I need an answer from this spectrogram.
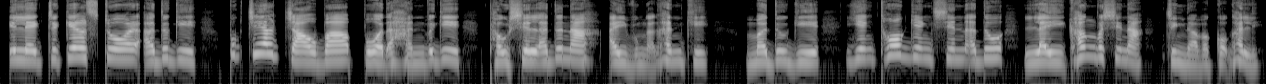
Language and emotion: Manipuri, surprised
